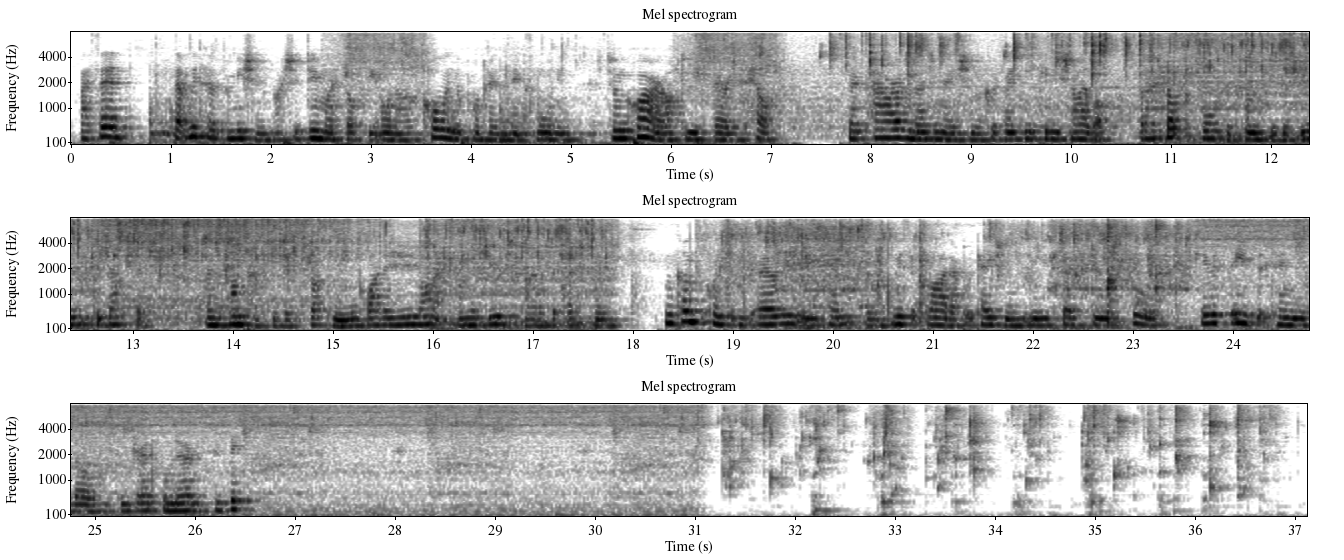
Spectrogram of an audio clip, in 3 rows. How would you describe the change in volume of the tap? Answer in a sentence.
The loudness of the tap goes up, then down.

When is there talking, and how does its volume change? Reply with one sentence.
You can hear the talking from 0.0 to 26.4 s, at a steady volume.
